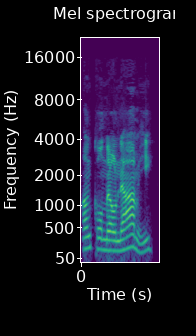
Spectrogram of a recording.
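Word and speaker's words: Uncle Noname: started this company called uncle nanami cookie cumple and and as he that's how he pronounced it but as you can read it it's uncle no name hence he lost the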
